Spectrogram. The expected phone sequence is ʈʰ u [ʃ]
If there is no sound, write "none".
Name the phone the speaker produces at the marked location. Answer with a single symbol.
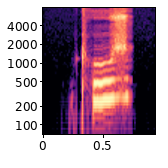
ʒ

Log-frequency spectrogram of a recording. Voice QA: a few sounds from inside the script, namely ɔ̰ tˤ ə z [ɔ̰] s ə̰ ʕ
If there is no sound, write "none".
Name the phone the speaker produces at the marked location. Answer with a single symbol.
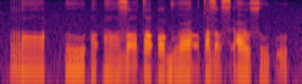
ɔ̰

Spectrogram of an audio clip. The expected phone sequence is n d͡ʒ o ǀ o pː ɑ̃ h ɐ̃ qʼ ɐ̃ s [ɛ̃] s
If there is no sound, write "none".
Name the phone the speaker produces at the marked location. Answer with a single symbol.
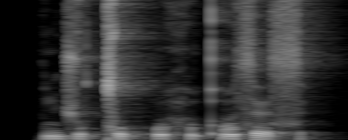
ɛ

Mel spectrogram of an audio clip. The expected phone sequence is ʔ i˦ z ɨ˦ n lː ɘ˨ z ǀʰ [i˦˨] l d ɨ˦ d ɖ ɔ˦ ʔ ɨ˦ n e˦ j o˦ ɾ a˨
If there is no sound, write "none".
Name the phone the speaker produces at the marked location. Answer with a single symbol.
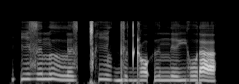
i˦˨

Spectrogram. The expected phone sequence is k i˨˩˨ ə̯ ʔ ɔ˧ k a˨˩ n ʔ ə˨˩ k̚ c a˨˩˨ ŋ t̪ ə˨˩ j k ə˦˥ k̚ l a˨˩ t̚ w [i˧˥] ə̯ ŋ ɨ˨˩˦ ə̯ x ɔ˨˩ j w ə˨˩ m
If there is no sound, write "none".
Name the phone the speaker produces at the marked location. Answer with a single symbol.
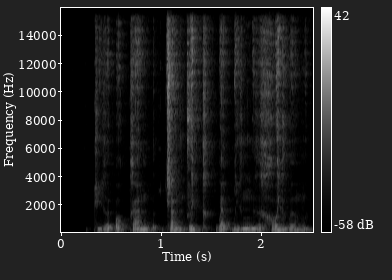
i˧˥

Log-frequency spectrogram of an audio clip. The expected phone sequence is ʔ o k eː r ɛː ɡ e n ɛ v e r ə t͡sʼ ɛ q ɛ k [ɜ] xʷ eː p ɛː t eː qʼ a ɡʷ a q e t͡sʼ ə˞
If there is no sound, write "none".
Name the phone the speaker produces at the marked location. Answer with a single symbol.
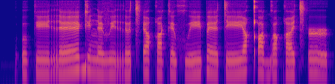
ɛ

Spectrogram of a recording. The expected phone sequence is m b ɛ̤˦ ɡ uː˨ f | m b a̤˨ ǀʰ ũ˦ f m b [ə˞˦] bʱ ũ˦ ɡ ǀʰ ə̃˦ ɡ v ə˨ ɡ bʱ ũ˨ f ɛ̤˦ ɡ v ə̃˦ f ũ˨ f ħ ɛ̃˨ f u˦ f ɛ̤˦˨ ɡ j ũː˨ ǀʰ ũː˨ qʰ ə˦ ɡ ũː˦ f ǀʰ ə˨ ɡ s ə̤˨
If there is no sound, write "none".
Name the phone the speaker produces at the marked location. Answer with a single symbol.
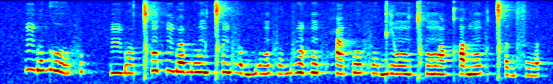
ə˞˦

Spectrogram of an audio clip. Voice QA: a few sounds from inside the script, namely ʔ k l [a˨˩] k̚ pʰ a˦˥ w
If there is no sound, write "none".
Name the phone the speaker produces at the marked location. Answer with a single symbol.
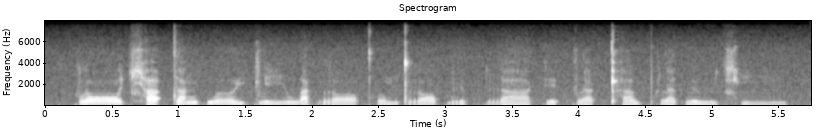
a˦˥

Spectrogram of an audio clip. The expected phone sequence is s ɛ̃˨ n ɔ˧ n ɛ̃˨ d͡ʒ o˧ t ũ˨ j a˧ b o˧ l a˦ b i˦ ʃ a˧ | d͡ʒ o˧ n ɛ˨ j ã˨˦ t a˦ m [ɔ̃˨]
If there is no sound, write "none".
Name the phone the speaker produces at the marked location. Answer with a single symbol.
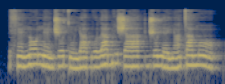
ɔ̃˦˨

